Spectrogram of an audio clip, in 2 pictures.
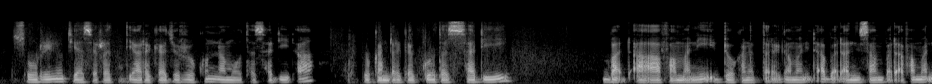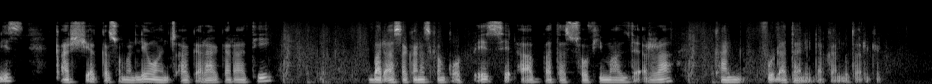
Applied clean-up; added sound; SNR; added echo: neural separator model SepFormer DNS4.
